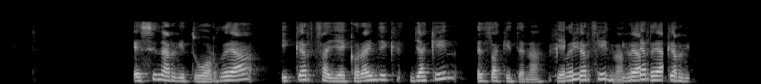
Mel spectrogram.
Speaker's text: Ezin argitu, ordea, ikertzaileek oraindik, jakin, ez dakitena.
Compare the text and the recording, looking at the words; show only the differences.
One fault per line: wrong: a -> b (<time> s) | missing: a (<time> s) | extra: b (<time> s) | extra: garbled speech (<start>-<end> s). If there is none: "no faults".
extra: garbled speech (5.5-6.9 s)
